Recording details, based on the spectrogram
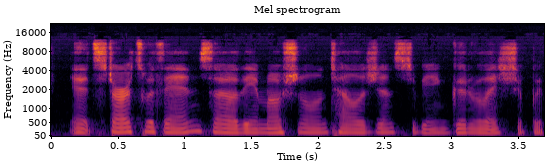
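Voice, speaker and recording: At a very fast pace, a woman speaks in a very deep, low pitch with a dark, mellow tone and fairly even intonation. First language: not English. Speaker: communication coach and show host. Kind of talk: interview.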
